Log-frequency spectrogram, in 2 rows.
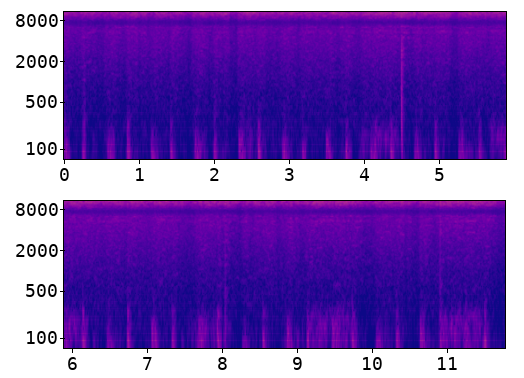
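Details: Fast, regular thumping heartbeat at about 100 beats a minute, recorded after jumping in place for a few minutes to make the heart race; tachycardia after exercise.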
